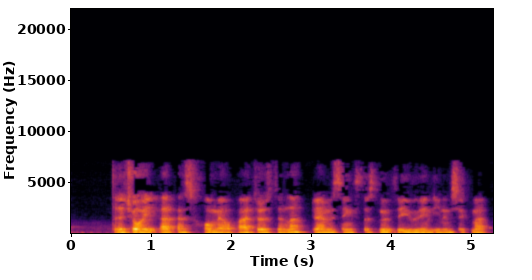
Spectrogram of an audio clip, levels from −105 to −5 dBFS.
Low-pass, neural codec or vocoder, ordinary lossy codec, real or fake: 7.2 kHz; codec, 16 kHz, 0.9 kbps, LongCat-Audio-Codec; MP3, 32 kbps; fake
